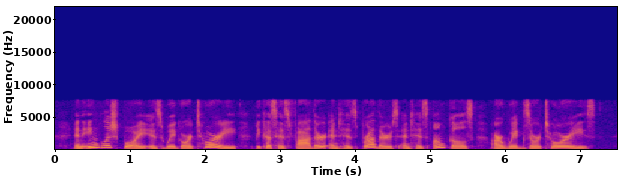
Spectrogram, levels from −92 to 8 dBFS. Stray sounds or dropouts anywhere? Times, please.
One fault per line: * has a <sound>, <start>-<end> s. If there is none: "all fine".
all fine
